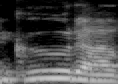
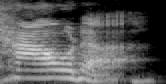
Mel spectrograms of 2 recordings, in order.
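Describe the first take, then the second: First: The word has the English pronunciation. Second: The word has the Dutch pronunciation. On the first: "like we say in English" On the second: "this is something the Dutch say"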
